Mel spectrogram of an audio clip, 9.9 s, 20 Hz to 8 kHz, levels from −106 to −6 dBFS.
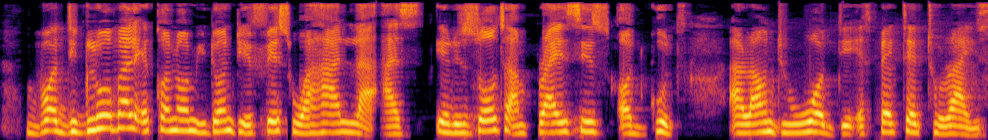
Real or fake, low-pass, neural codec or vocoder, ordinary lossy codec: real; 7.2 kHz; none; AAC, 32 kbps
